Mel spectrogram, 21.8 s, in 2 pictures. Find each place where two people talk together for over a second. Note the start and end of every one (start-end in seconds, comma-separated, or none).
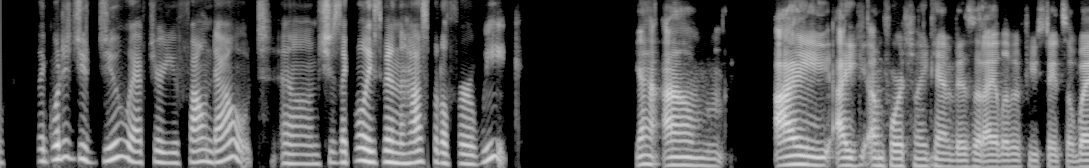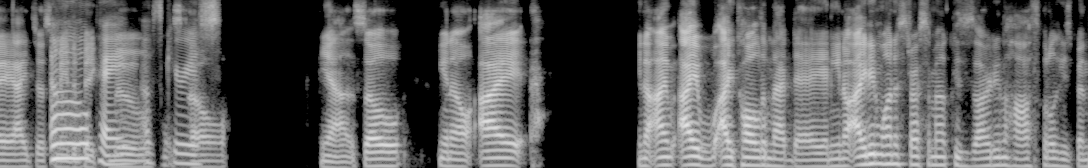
11.4-13.1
